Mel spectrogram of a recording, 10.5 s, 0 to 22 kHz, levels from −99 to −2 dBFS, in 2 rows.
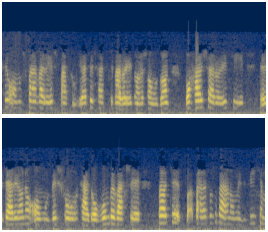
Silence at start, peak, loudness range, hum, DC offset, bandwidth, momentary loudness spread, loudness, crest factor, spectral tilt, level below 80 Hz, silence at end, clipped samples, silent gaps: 0.05 s; 0 dBFS; 3 LU; none; under 0.1%; 6.6 kHz; 10 LU; -19 LUFS; 18 dB; -6.5 dB/octave; -44 dBFS; 0 s; under 0.1%; none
